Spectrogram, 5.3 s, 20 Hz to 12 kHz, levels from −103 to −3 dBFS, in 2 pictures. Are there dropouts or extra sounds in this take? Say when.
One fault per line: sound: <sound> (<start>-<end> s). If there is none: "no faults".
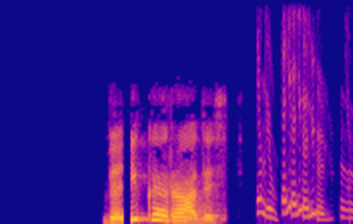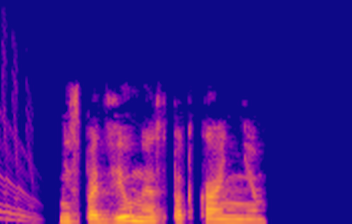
sound: dropout (0.9-1.0 s)
sound: chirp (1.9-3.0 s)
